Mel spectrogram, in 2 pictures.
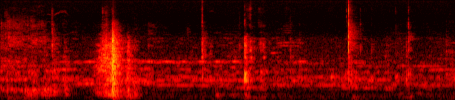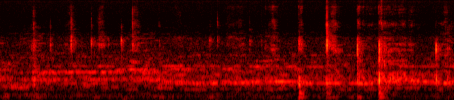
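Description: Plastic clicks, ticks and knocks of a standing fan's motor head being handled and fitted onto its stand pole, the loudest a knock about a second in, over faint background music.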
